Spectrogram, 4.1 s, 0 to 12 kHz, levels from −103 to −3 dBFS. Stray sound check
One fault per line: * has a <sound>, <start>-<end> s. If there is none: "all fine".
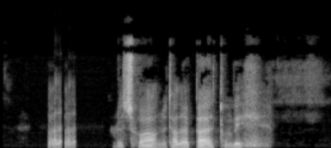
* has a laugh, 0.6-1.0 s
